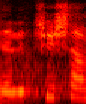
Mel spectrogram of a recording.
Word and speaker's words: electrician: stress on ti politician in electrician we have the stress on tri electrician and in technician the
